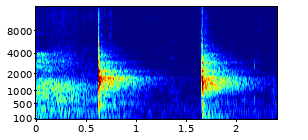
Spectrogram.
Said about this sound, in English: When you knock on somebody's door, what are you trying to do? Get their attention.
